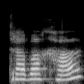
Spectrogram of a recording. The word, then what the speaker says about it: trabajar: Trabajar means to work. We are saying trabajar over here because J has the pronunciation of K in Spanish.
